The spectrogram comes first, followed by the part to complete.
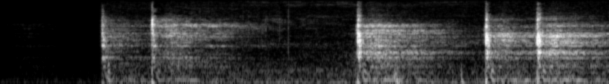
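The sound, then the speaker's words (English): Drum hits imitating a heartbeat as part of a first draft of a new drum opening: sharp percussive strikes in two double-beat pairs, bright and clicky, each followed by a lingering wash of hiss, with no talking. “Heartbeat, alarm.”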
